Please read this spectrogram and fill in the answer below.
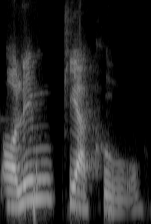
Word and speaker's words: オリンピック: theme is hey there is the olympiaku at least this is how you pronounce olympic in japanese one thing i like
